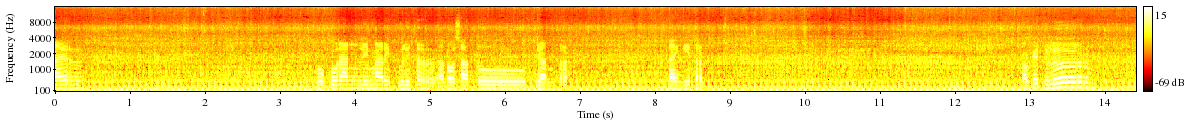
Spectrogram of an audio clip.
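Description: Water gushes from a pipe and splashes into a pool.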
